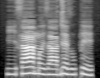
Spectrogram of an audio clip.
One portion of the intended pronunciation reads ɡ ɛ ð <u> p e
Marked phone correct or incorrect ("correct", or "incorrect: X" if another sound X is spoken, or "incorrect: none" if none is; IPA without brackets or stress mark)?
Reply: correct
